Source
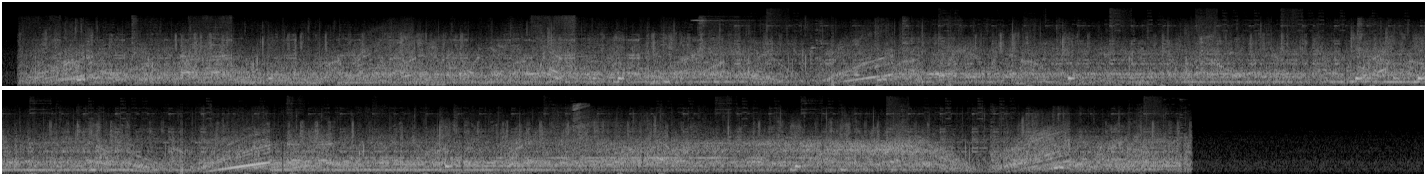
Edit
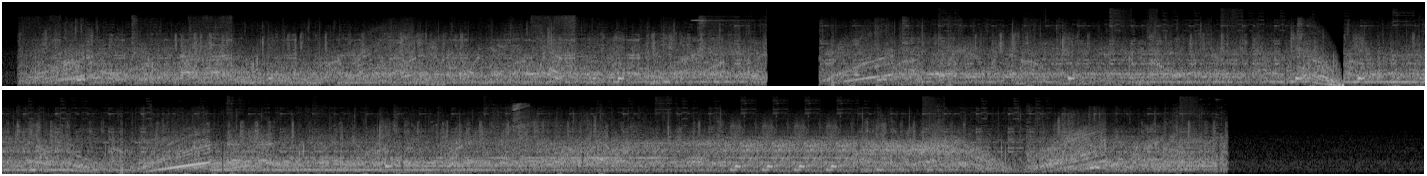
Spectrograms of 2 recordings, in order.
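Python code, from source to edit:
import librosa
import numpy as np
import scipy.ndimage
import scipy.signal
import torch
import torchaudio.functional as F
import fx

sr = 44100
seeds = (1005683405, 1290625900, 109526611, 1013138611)

y = fx.edit(x, sr, fx.silence(start_s=7.65, length_s=0.52),
    fx.cut(start_s=11.47, length_s=0.6),
    fx.tape_stop(start_s=13.69, length_s=0.33),
    fx.repeat(start_s=22.06, length_s=0.32, count=4), tone=tone)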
